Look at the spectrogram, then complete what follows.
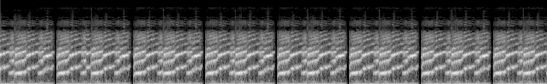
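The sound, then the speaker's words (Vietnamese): A loud burglar alarm rings continuously with a harsh, buzzing tone, broken by brief regular gaps about every three-quarters of a second, insistent with no voices. “tiếng chuông báo động vang lên, và đó là thứ âm thanh to nhất mà Tracy từng nghe thấy”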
